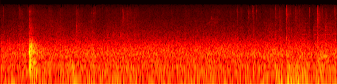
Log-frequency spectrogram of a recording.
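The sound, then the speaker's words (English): Rain falling in a steady, even hiss that fills the whole clip, with a single sharp knock near the start and no voices. “Good to hear the rain.”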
